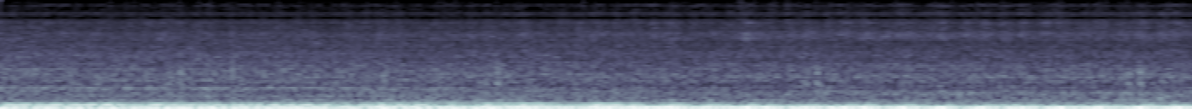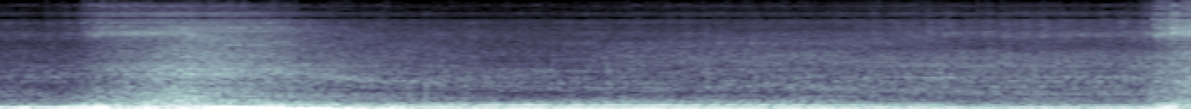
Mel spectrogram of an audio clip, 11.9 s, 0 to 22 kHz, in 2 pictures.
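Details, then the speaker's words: Stock 1987 Buick Grand National, 3.8 L turbo V6 (~115k on engine, 118k miles), auto overdrive: smooth deep idle, one clean rev near seven seconds, settles evenly; healthy. "Now let's hear it run. The temperament is really good on the Grand National."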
